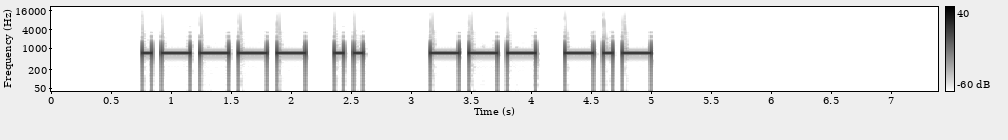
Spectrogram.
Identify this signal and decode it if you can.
Morse code, heard as a keyed tone, about 15 wpm, 700 Hz. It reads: 1I OK
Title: Winter Field Day Exchanges Encore 15wpm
